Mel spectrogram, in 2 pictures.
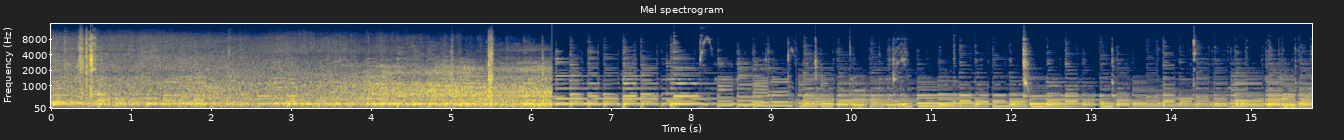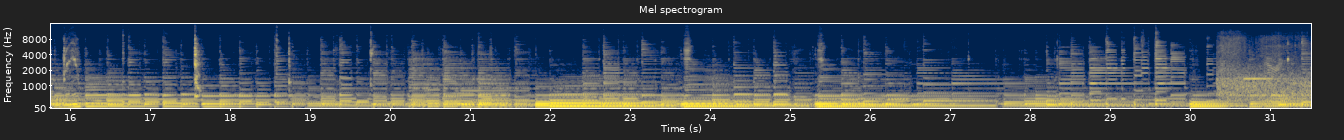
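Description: Acoustic guitar music, plucked and strummed. For about the first six seconds it plays over a steady outdoor noise of wind and water. That noise cuts off suddenly, leaving the guitar alone.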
